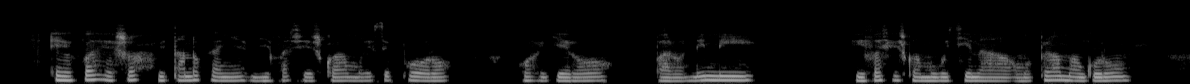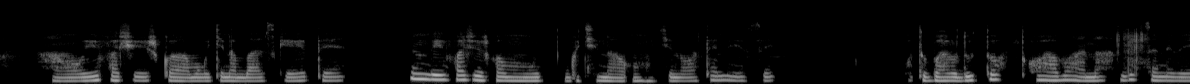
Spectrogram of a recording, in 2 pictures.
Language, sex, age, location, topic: Kinyarwanda, female, 18-24, Kigali, health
